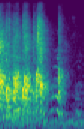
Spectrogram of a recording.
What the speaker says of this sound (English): You guys clapped like you forgot.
